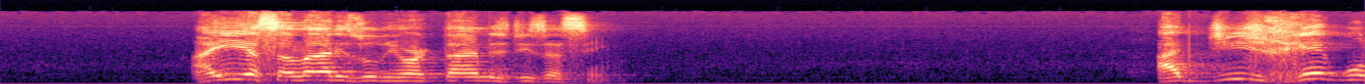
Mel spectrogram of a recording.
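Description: An older man speaks with emotion into a microphone, in bursts with long pauses.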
